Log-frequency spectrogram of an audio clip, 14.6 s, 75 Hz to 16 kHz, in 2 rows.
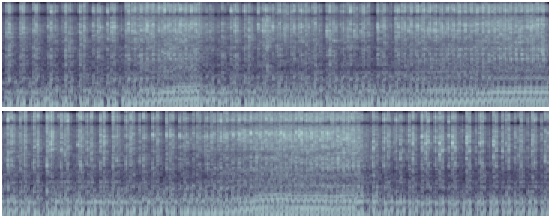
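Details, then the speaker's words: Neglected 2008 Harley-Davidson Sportster, long sitting, fired up to test whether the transmission moves the bike: lumpy loping V-twin idle revving cleanly and settling back, even firing; motor works and it moves in first gear, only slight black smoke. "Well, that is all outstanding news. Motor works. Transmission. Well, at least it moves in first gear."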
